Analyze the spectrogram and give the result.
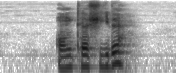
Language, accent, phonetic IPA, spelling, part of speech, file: German, Austria, [ˈʊntɐˌʃiːdə], Unterschiede, noun, De-at-Unterschiede.ogg
- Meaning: nominative/accusative/genitive plural of Unterschied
